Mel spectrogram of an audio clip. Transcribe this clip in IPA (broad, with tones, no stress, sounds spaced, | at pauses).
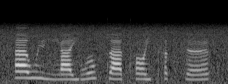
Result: aː˥ w yː˨˩ n ŋ aː˨ j w o˥ w t̪ aː˨ t̪ʰ ɔː˨ j pʰ ɐ˧ k̚ t͡s œː˨˧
